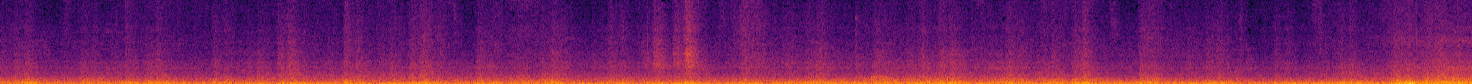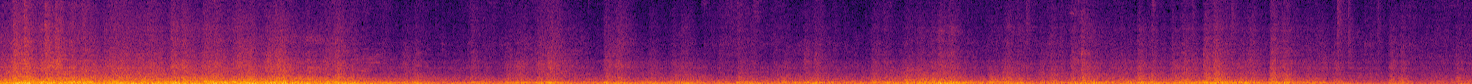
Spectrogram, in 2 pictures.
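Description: Hankyu Kyoto Line train running on the rails, heard from inside the passenger car: a steady rumble that grows louder for a few seconds about halfway through and eases near the end.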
